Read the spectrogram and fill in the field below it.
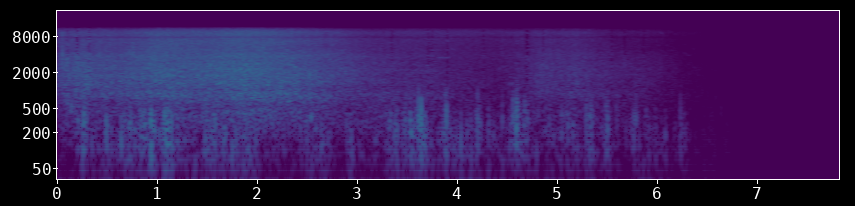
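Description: Small waves wash steadily onto the shore and slowly fade.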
